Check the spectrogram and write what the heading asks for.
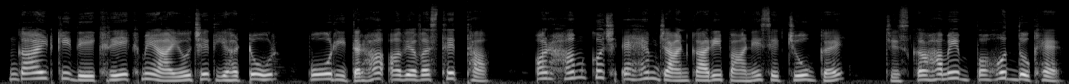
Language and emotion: Hindi, sad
